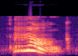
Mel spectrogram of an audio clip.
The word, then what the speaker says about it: wrong: is silent for example wrong so here when w and r comes together we heard a sound of only r that is but we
